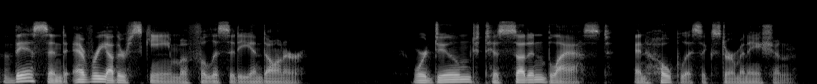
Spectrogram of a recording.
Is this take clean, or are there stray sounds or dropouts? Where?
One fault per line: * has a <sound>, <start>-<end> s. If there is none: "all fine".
all fine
